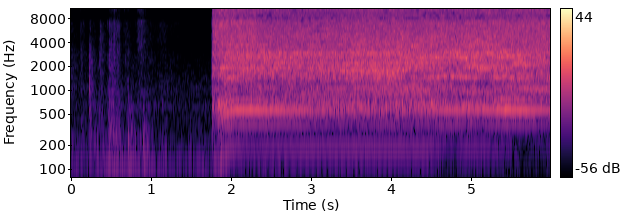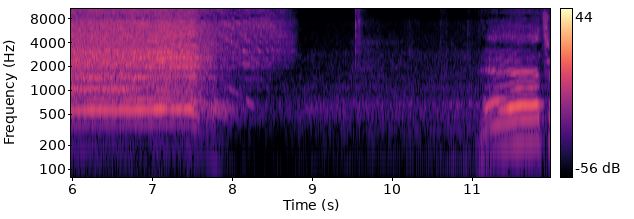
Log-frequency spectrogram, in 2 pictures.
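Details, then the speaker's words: Used Porter-Cable Quicksand sander, powered on during bearing-replacement repair before fully reassembled: steady whirring hum with hissy rasp for about six seconds then quick spin-down; running doesn't sound right. "doesn't sound right but it's all back together yet either so whoops"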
